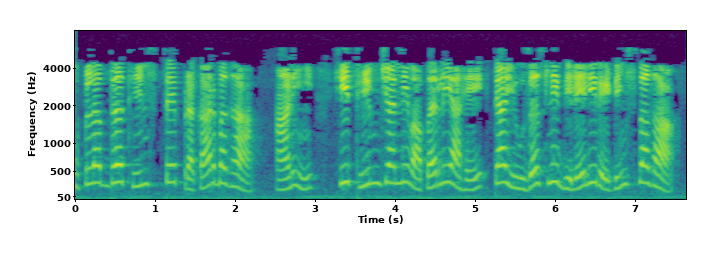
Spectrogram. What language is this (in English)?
Marathi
